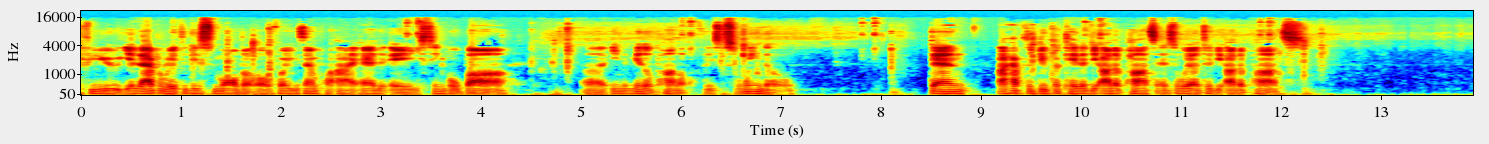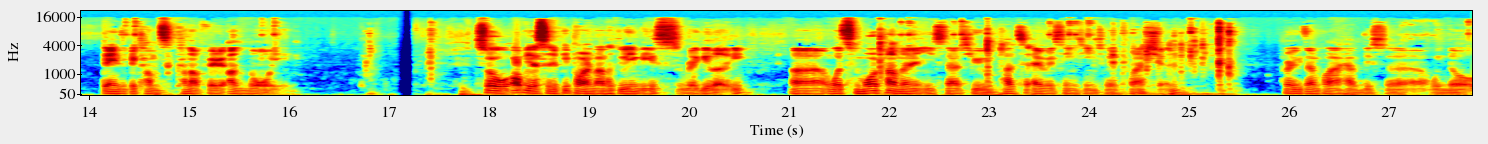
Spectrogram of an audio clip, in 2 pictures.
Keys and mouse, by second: 0.3 ctrl+z, 1.1 Tab, 1.7 shift+a, 3.9 Tab, 4.5 s, 6.4 s, 8.1 Tab, 9.7 shift+d, 10.4 g, 11.9 r, 14.7 g, 17.2 ctrl+alt+shift+w, 17.3 ctrl+alt+shift+q, 21.9 x, 22.6 click, 23.0 c, 23.6 click, 24.9 click.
